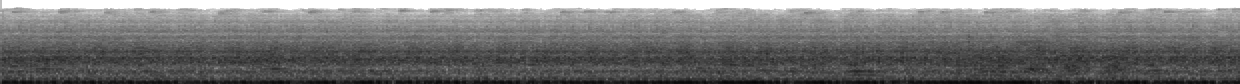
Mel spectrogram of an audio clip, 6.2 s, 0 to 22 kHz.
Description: The first start of the engine for the Avions Voisin C11 that is currently being restored in our workshop. This is a 1927, 2.3 litre, 6 cylinder, Sleeve valve engine.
